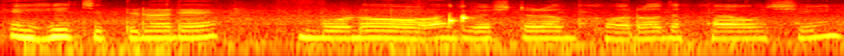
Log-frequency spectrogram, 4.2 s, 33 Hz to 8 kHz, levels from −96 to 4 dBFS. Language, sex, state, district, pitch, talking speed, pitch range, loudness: Odia, female, Odisha, Khordha, 195 Hz, 100 wpm, 185-205 Hz, -22 LUFS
